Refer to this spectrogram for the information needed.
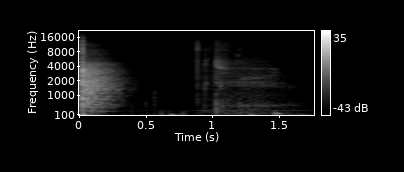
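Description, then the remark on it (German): A single sharp hand clap, made to sync a recording after a 3, 2, 1 count, rings out loudly at the start and trails off quickly, followed by quieter scattered knocks and a second brief crack, with no voices. “Ja, feuerfrei, dann klatsche ich hier mal.”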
